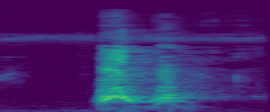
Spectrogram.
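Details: Single sharp, loud bark from native dogs on a snake hunt at Keeladi, with a brief double-pulsed rasp and a faint steady high hum behind it.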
